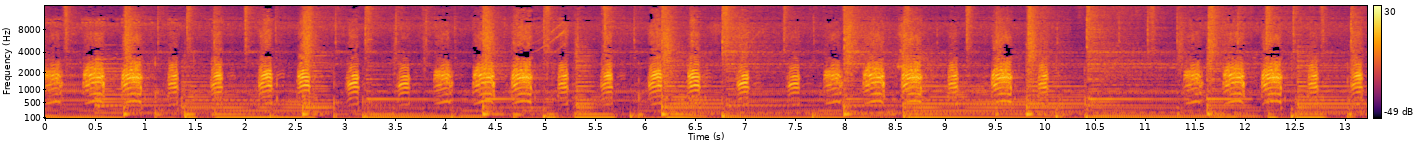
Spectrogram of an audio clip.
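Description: Ducks quacking in quick, repeated calls, about two or three a second, with a short pause about ten seconds in, over background music with a steady bass.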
